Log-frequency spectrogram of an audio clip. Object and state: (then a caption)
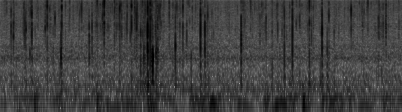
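Plastic bubble wrap. Thin clear plastic bubble wrap stretched over a microphone is tapped and rubbed with a wooden stick, giving a steady stream of soft crinkling, crackling taps over a muffled low rumble. A few sharper, brighter taps stand out, and each one dies away almost instantly.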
